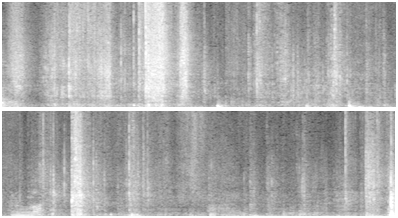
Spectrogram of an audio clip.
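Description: Wrapping paper being torn and crinkled off a large gift box in a series of short rips, the loudest about two seconds in.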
